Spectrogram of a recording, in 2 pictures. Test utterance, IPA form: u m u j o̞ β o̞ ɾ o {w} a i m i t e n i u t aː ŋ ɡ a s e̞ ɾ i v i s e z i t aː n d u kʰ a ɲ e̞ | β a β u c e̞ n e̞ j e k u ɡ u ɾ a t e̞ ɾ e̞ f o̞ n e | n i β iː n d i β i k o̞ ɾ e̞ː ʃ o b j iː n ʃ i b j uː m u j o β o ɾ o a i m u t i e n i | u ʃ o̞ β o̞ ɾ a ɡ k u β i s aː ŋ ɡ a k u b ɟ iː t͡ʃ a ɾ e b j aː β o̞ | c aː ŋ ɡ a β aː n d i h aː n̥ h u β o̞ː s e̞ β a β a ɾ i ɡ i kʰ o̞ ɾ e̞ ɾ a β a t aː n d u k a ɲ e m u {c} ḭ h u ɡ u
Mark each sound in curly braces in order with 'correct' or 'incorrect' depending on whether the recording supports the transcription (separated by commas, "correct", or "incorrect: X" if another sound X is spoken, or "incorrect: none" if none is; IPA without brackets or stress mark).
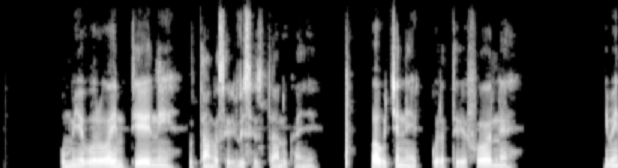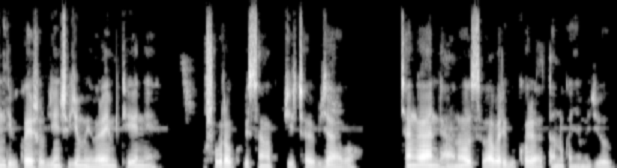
correct, incorrect: ɟ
